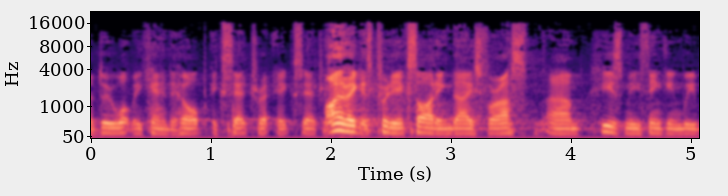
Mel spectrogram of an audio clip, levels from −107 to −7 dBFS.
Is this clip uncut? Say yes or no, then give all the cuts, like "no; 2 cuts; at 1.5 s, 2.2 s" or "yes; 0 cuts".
no; 1 cut; at 1.9 s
